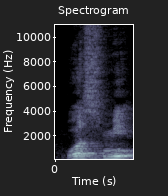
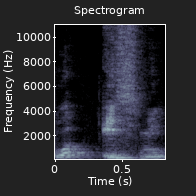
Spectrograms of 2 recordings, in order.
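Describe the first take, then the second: First: The hamza is dropped, giving wasmi. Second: The hamza is pronounced, giving wa ismi. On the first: The speaker calls it right. "the hamza will disappear" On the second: The speaker calls it wrong. "I'm not saying wa ismi, no, doesn't make sense"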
